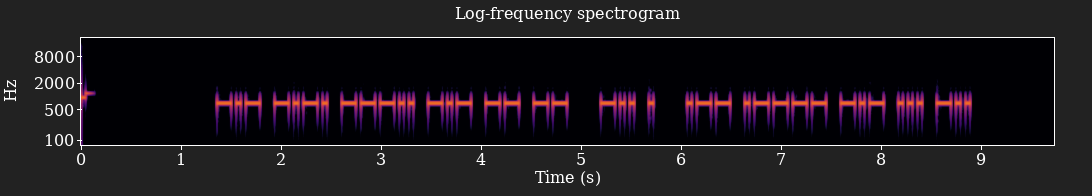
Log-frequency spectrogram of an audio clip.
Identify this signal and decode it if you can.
Morse code, heard as a keyed tone, about 25 wpm, 700 Hz. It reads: KC8KMM DE W1KSD
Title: USA Callsign DE Callsign 25wpm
